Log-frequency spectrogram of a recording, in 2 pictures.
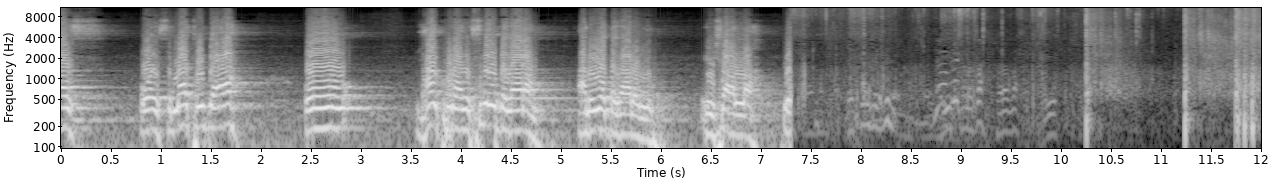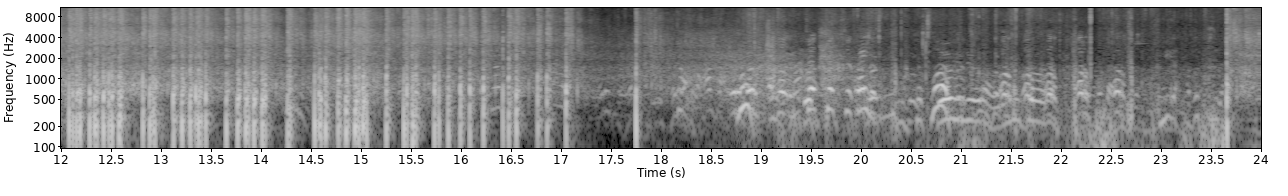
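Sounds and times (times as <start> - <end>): automatic rifle gunshots: 10.2 - 18.7, 23.7 - 24.0.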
